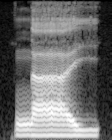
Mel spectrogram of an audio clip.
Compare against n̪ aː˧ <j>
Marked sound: correct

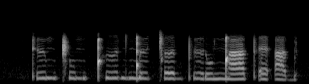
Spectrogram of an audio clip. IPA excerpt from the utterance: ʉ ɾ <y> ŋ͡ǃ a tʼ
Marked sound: incorrect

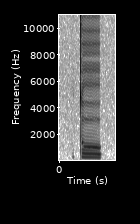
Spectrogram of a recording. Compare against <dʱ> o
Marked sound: incorrect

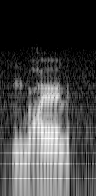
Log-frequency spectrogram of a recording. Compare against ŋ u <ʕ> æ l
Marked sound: correct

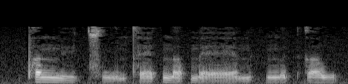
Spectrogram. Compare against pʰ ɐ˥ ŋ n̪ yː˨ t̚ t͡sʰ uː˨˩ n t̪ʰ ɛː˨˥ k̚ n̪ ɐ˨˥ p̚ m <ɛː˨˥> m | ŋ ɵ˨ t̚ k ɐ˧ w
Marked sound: correct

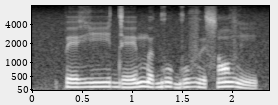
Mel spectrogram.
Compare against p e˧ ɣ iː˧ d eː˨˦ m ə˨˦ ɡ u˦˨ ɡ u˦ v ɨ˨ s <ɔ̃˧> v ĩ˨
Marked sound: incorrect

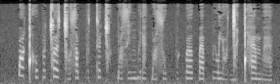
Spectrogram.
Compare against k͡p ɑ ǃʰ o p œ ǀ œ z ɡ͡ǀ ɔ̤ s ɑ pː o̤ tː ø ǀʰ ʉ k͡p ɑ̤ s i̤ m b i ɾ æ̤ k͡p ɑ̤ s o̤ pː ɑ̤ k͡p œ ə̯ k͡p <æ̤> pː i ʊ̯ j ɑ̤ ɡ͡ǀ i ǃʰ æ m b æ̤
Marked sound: incorrect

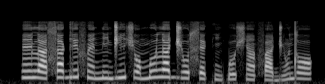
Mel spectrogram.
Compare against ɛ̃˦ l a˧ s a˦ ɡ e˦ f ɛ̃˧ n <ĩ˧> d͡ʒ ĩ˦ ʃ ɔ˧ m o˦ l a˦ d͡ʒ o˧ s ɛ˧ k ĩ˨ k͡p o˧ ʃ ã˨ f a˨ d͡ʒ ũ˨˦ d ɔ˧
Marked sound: correct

